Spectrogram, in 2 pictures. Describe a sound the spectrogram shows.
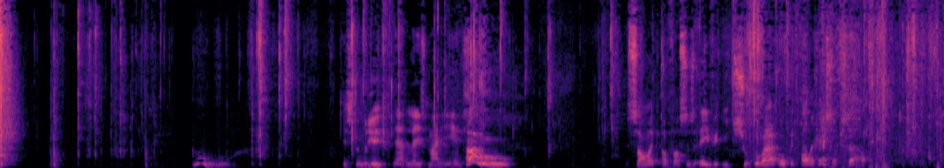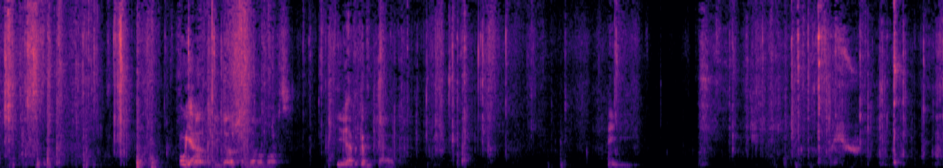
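Paper and cardboard rustle as packages are opened.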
